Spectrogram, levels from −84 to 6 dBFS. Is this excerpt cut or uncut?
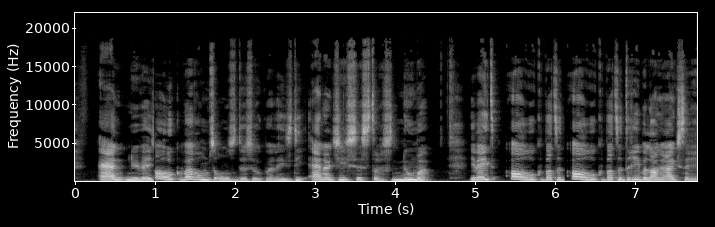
cut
